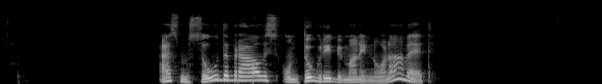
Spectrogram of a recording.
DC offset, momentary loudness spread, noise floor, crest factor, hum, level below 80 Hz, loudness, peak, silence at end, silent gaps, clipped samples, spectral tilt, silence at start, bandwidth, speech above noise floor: under 0.1%; 6 LU; under -90 dBFS; 18 dB; none; -54 dBFS; -24 LUFS; -8 dBFS; 1.8 s; none; under 0.1%; -6.5 dB/octave; 1.6 s; 11.5 kHz; over 67 dB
